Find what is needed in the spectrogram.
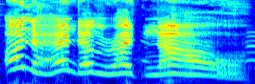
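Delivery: loud, slow, high heroic command; commanding demand. Acted. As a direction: order them to let go, loud and slow. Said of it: "the other person goes".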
